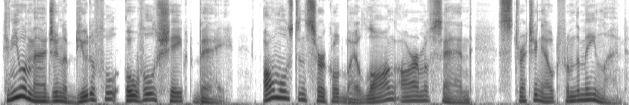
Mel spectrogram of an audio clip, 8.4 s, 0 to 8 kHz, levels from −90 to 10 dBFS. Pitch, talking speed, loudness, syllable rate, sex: 125 Hz, 150 wpm, -18 LUFS, 4.4 syllables/s, male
